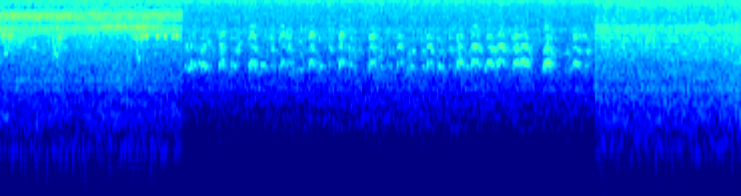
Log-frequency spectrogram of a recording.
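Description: Near silence with faint outdoor ambience. In the middle, a small bird gives a faint run of short, repeated chirps, about four a second, which stops about six seconds in.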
